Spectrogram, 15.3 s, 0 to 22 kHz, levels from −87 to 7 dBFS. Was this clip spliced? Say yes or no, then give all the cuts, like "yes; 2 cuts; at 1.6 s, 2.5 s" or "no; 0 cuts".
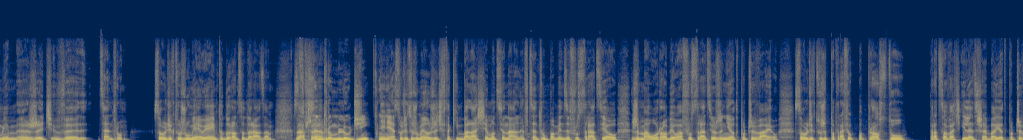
no; 0 cuts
